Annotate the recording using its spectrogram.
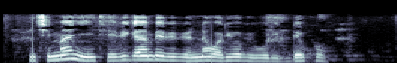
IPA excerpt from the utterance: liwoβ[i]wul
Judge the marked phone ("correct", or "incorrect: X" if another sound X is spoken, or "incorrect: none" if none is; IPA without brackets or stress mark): correct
